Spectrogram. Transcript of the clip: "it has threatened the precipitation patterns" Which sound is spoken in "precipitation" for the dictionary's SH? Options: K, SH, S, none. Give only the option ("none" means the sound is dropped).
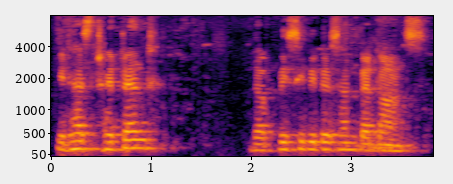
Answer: S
